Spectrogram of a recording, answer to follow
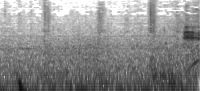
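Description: Low rumble of a car's cabin, opening with a loud low thump whose pitch falls away over the first second.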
